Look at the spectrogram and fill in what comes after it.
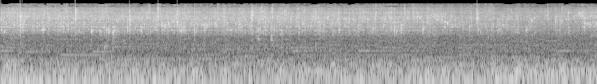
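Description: Salmon pieces sizzling steadily in hot oil in a frying pan, with a few light clicks of metal tongs against the pan as the pieces are lifted out.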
